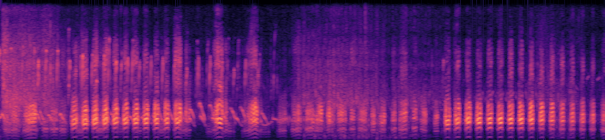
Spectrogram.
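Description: Common shelduck giving long runs of rapid, nasal, gabbling notes, about three to four per second, with a brief overlapping burst midway.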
